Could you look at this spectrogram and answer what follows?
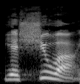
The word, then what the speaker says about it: Yeshua: So when the man claiming himself to be the Son of God, coming in the name of Yeshua, Jesus in English, but Yeshua, Matthew 1:21, it says he will save his people from their sins, and the original pronunciation is Yeshua. Say with me, Yeshua.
